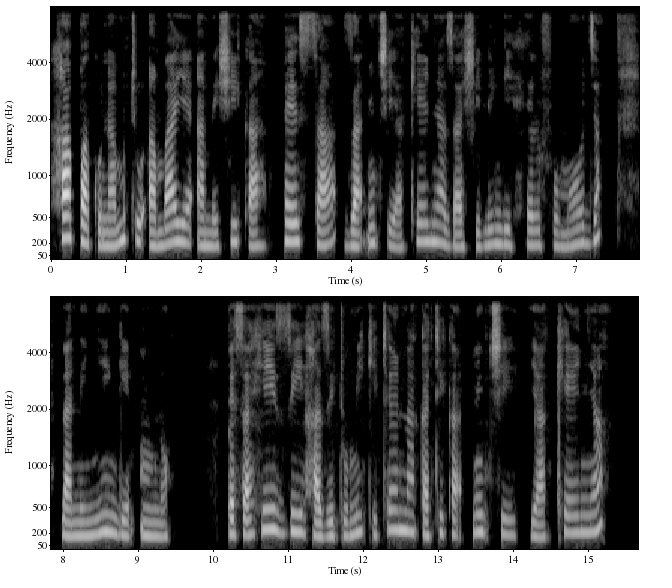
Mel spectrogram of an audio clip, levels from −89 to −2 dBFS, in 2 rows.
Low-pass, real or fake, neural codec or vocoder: 7.2 kHz; real; none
